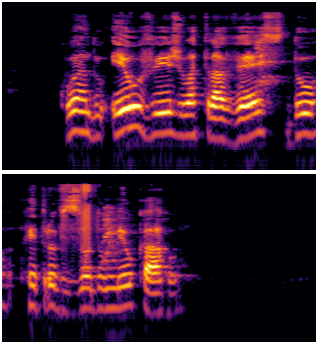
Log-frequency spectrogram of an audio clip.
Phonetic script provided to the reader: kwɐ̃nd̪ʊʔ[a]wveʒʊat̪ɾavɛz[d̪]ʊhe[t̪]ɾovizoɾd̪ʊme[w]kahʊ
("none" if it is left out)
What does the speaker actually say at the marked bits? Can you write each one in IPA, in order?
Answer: e, d̪, t̪, w

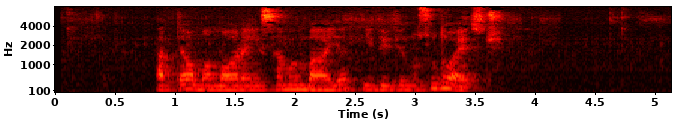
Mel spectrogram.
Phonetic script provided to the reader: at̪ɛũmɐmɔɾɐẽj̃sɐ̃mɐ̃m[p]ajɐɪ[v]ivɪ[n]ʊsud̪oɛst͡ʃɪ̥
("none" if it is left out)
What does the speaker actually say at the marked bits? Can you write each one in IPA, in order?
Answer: b, v, n

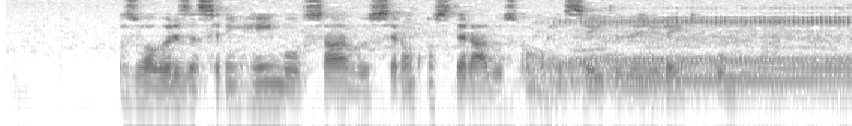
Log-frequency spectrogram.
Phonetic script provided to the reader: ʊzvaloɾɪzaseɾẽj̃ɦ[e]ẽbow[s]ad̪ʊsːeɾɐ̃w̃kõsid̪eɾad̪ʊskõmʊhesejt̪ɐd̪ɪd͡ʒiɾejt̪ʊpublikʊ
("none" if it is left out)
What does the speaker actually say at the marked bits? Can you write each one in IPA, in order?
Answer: e, s

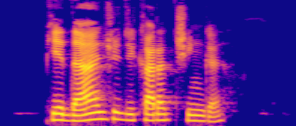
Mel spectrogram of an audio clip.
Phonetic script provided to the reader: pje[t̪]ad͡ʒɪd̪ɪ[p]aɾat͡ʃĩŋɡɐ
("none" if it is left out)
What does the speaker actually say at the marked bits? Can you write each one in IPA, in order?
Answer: d̪, k

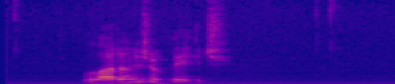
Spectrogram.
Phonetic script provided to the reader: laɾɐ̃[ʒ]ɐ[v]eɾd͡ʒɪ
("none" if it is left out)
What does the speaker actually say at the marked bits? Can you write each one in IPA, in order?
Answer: ʒ, v

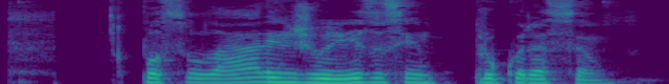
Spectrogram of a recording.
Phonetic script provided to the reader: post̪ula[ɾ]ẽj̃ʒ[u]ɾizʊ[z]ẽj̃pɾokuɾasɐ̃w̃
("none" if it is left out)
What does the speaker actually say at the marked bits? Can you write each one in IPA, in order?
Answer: ɾ, u, s

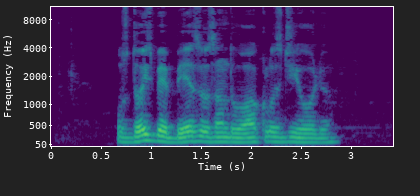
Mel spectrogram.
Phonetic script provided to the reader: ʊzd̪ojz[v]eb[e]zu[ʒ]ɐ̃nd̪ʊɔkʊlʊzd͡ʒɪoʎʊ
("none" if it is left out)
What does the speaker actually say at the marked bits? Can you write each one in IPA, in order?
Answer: b, e, z

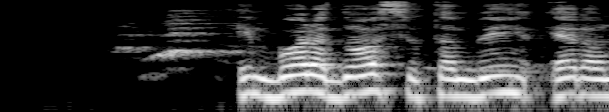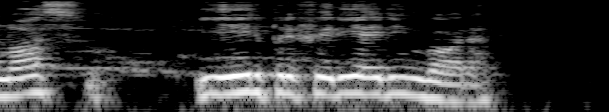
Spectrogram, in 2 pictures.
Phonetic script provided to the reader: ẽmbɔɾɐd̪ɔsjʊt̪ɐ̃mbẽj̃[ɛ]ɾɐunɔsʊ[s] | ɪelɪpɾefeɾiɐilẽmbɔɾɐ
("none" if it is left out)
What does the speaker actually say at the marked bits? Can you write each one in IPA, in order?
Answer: ɛ, none

